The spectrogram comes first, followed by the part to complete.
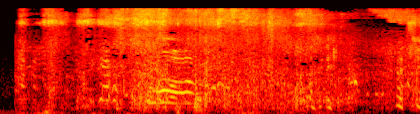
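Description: Plastic sled sliding fast down a snowy slope: a steady loud hiss of the sled on the snow, mixed with wind rushing past. A voice calls out briefly around the middle.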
